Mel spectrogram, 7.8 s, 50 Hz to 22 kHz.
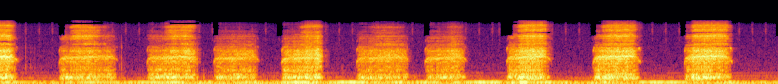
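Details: Barn owls in a nest box at 9:50 pm, 28 December 2023, the female awaiting mating as the male guards the door; harsh, wheezy hiss-screeches about a second apart, roughly seventy a minute, over a constant low hum.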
